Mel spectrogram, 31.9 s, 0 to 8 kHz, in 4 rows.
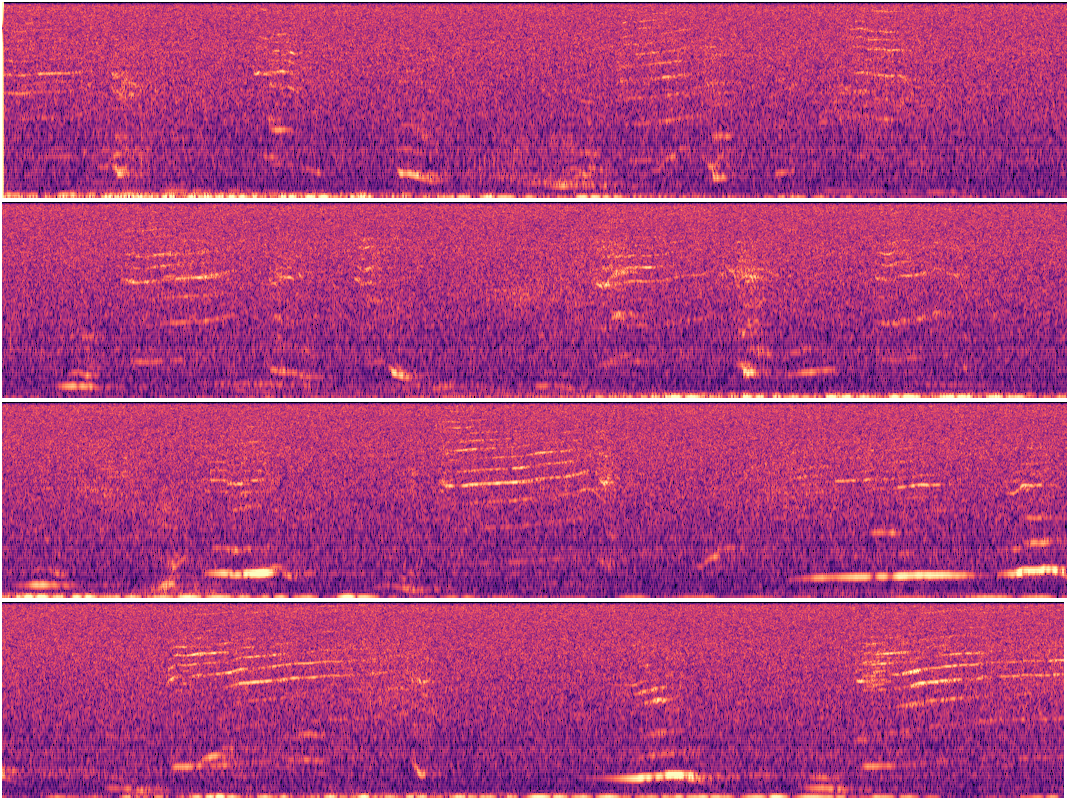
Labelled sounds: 0.0	0.6	humpback whale, 1.8 to 2.7 kHz
1.9	2.2	humpback whale, 2.5 to 2.7 kHz
4.7	5.5	humpback whale, 2.0 to 3.7 kHz
6.4	6.8	humpback whale, 2.2 to 6.9 kHz
8.9	9.8	humpback whale, 1.1 to 5.3 kHz
12.5	13.3	humpback whale, 2.3 to 3.6 kHz
14.5	15.0	humpback whale, 1.1 to 3.1 kHz
17.5	17.8	humpback whale, 2.1 to 2.4 kHz
19.2	20.4	humpback whale, 2.0 to 5.1 kHz
22.5	23.0	humpback whale, 0.96 to 2.2 kHz
23.5	23.9	humpback whale, 0.80 to 2.2 kHz
25.2	26.6	humpback whale, 2.0 to 6.8 kHz
28.7	29.0	humpback whale, 1.8 to 2.1 kHz
30.3	31.9	humpback whale, 1.2 to 3.6 kHz

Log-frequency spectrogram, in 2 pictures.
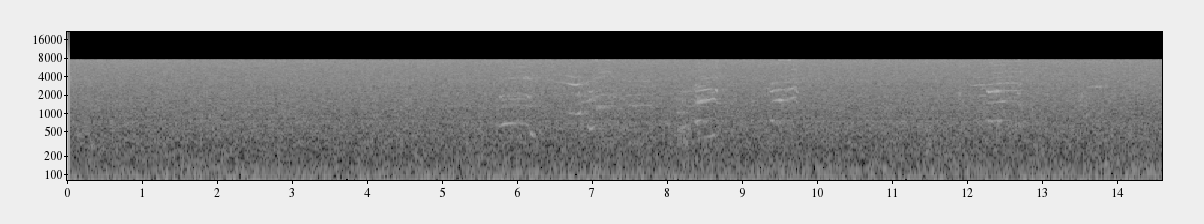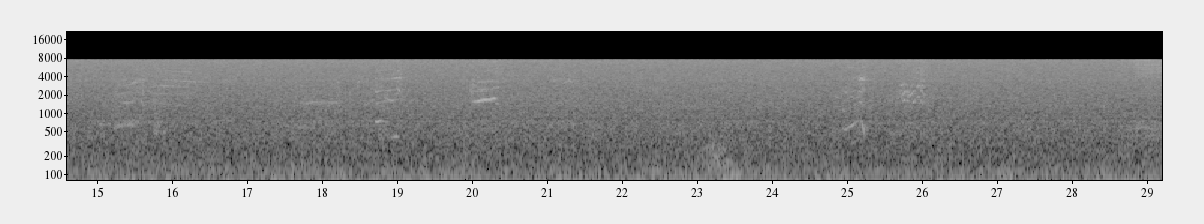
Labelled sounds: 6.5	6.9	killer whale, northern resident, G clan, 0.93 to 3.3 kHz
7.5	7.8	killer whale, northern resident, G clan, 1.3 to 1.5 kHz
8.4	8.7	killer whale, northern resident, G clan, 1.4 to 2.6 kHz
9.4	9.7	killer whale, northern resident, G clan, 2.2 to 2.8 kHz
12.0	12.7	killer whale, northern resident, G clan, 1.5 to 3.0 kHz
13.6	13.9	killer whale, northern resident, G clan, 2.7 to 2.8 kHz
15.9	16.5	killer whale, northern resident, G clan, 3.2 to 5.1 kHz
17.7	18.1	killer whale, northern resident, G clan, 1.4 to 1.6 kHz
20.0	20.4	killer whale, northern resident, G clan, 1.5 to 3.5 kHz

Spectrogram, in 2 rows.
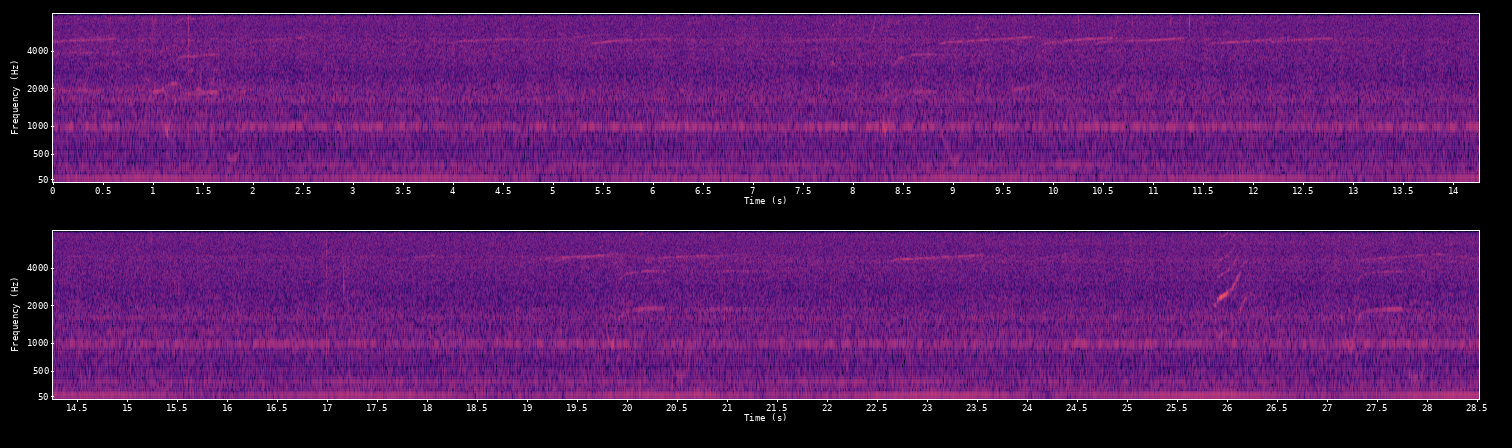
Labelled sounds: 1.3	1.7	killer whale, southern resident, 1.8 to 1.9 kHz
5.4	5.8	killer whale, southern resident, 4.6 to 4.9 kHz
8.9	9.8	killer whale, southern resident, 4.8 to 8.0 kHz
10.8	11.2	killer whale, southern resident, 4.9 to 5.0 kHz
19.3	20.4	killer whale, southern resident, 1.8 to 5.2 kHz
22.7	23.3	killer whale, southern resident, 4.7 to 5.0 kHz
27.3	27.8	killer whale, southern resident, 1.6 to 1.9 kHz

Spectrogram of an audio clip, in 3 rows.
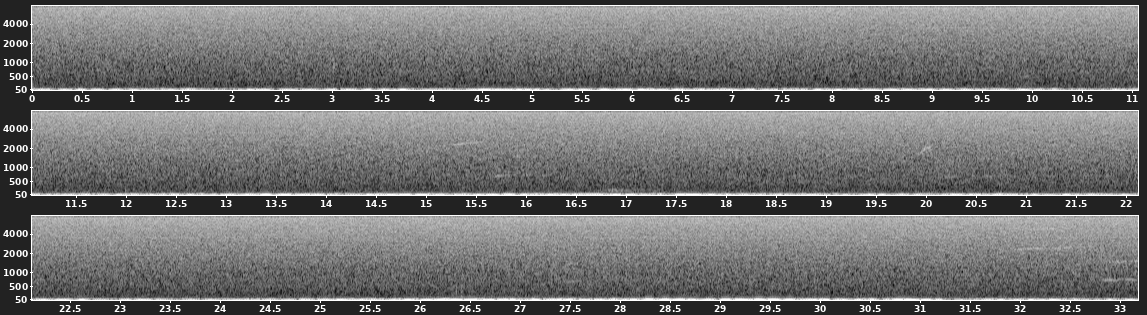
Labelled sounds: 15.3	15.6	killer whale, Bigg's (transient), 2.3 to 2.6 kHz
31.9	32.3	killer whale, Bigg's (transient), 2.3 to 2.5 kHz

